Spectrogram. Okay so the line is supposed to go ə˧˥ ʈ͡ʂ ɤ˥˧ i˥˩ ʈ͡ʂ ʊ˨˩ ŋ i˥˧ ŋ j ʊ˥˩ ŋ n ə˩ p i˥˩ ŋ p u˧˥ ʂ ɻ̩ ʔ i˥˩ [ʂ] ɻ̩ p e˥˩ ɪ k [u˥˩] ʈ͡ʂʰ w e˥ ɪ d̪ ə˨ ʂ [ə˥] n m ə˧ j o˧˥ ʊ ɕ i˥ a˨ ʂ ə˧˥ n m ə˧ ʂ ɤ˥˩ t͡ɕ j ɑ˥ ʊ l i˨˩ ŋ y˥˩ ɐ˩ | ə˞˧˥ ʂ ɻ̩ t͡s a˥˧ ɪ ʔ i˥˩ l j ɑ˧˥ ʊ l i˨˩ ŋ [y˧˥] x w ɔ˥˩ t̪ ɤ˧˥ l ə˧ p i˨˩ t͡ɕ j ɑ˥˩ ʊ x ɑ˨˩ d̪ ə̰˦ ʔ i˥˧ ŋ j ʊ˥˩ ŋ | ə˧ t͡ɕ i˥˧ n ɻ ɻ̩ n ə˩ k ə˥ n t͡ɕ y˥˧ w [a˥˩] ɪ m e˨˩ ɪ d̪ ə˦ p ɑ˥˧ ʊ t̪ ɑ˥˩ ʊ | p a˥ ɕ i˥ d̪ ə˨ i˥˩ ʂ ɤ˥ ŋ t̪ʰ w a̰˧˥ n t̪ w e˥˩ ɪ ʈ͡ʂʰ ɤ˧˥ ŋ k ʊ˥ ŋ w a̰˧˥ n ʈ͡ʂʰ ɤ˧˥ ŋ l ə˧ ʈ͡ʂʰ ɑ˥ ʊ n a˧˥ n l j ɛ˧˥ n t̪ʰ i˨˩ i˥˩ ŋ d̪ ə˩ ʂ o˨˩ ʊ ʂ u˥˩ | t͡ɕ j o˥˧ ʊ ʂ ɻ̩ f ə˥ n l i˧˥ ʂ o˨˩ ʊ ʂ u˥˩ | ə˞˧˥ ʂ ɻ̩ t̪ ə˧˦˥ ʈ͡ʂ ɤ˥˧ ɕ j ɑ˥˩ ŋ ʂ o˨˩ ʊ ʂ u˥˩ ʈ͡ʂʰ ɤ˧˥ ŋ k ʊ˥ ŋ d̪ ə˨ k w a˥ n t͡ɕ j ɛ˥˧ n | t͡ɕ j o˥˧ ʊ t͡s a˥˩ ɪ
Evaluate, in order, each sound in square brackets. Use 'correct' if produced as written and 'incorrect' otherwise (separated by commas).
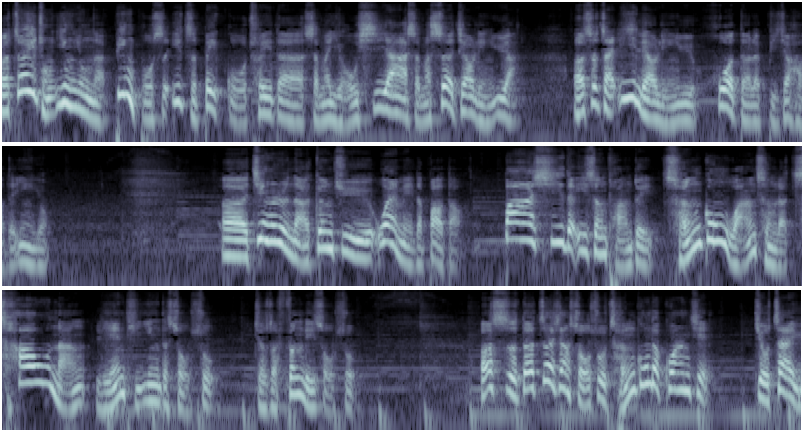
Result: incorrect, incorrect, incorrect, incorrect, correct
